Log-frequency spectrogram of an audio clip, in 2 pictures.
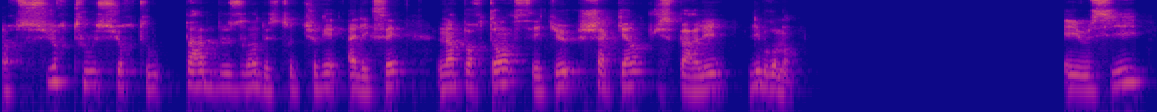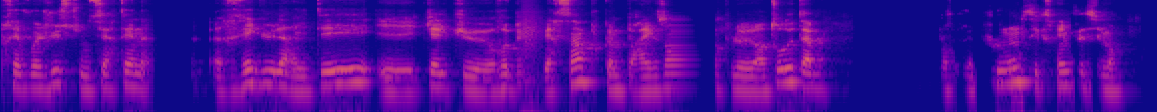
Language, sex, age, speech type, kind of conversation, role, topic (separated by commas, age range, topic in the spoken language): French, male, 18-19, read, expert-assistant, expert, Créer ou reprendre une entreprise : quelles sont les vraies différences ?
